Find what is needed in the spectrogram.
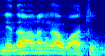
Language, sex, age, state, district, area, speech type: Telugu, male, 45-60, Andhra Pradesh, Bapatla, urban, spontaneous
